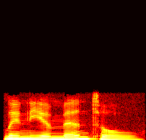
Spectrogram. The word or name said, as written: lineamental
